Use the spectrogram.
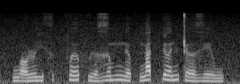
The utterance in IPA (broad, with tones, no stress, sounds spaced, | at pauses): w ɔ˨˩˨ ɹ i˨˩˦ h ə˦˥ k̚ f əː˧˥ f ɨ˨˩˨ ə̯ ɣ ə˧˥ m n əː˨˩ p̚ ŋ a˦˥ t̚ ɗ əː˧˥ n ʈ əː˨˩ ɣ e˨˩ w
